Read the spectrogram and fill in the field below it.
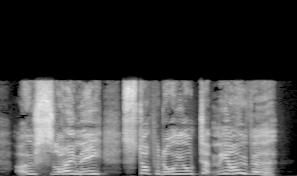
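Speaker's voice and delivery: wavering, wobbly shout, high-pitched. Reading a story aloud, a character shouts as his boat tips, wobbly voice. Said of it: "shouted Noah with a wobbly voice".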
